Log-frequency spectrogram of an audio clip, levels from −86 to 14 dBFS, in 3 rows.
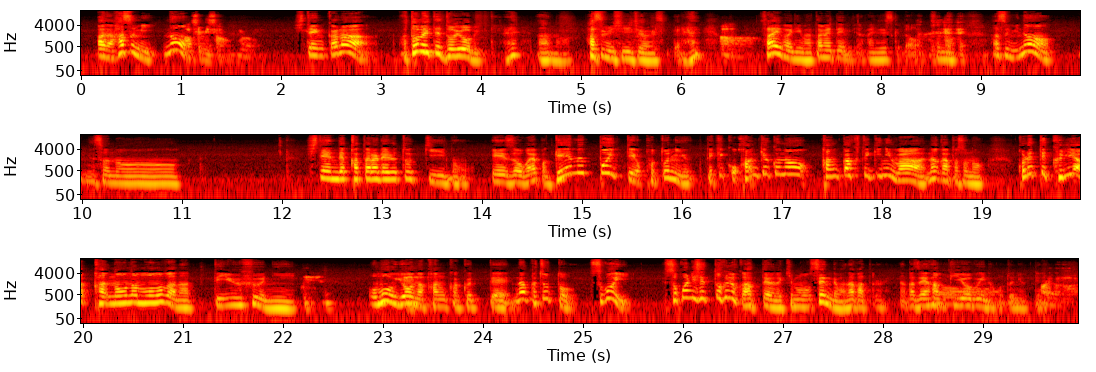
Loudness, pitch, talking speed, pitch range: -23 LUFS, 190 Hz, 365 characters per minute, 150-250 Hz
